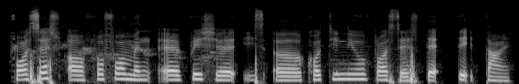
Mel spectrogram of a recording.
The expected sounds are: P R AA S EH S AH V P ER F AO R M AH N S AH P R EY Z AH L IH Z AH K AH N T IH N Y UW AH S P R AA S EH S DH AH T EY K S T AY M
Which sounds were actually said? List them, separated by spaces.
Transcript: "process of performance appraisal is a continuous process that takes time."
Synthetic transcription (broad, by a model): P R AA S EH S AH F P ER F AO M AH N AH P R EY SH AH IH S AH K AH N T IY N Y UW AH P R AA S EH S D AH T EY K T AY M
